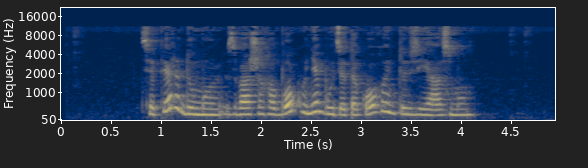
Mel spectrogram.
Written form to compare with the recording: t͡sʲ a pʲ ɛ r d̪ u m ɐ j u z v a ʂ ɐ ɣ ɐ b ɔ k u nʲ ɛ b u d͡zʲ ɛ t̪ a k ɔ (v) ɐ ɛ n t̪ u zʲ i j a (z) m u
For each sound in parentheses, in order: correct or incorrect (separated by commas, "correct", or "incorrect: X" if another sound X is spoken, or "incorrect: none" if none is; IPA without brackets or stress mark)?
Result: incorrect: ɣ, correct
